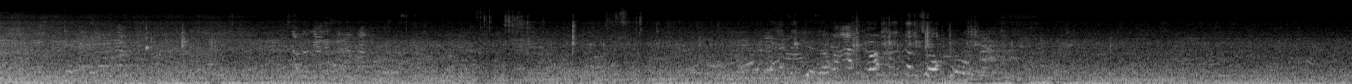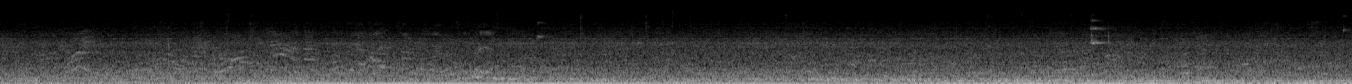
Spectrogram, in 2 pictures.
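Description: City traffic rumbles steadily nearby.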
